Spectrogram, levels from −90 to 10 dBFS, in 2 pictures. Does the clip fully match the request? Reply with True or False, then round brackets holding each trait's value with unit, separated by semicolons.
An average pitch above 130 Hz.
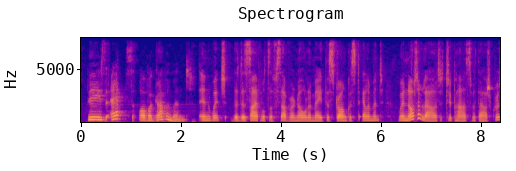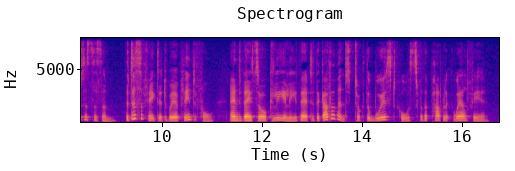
True (185 Hz)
